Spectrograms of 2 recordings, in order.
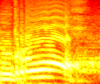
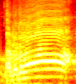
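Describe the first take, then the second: First: The vowel is a rounded 'o' sound. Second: The vowel is an open 'a' sound. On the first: The speaker calls it wrong. "bukan roh" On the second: The speaker calls it right. "Huruf Ra bukan roh"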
